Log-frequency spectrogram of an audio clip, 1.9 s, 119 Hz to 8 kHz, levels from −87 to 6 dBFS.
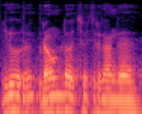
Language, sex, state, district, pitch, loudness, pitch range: Tamil, male, Tamil Nadu, Kanyakumari, 110 Hz, -16 LUFS, 100-115 Hz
